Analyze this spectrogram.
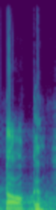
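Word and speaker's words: talk: अब यहाँ जो यल लिखा है ना दोस्तों, यह साइलेंट है, मतलब इसको नहीं पढ़ा जाएगा। ठीक है, के से पढ़ेंगे क, इसे पढ़ा जाता है टॉक।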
